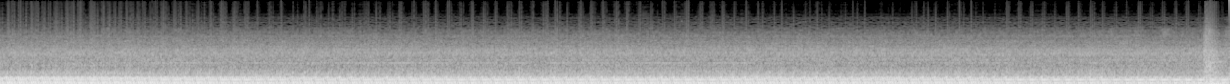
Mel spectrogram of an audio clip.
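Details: Car with a new engine, after its first oil change and checked with a mic for a new knock; steady, even idle with a smooth low rumble and no ticking or knocking; normal idle.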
